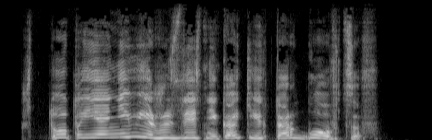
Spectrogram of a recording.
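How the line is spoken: Grumbling. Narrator (Russian): проворчал Рокша

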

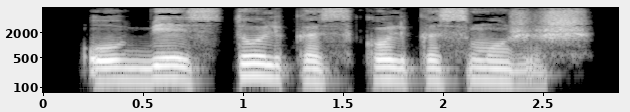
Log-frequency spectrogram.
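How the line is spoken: Plain. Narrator (Russian): сказал он

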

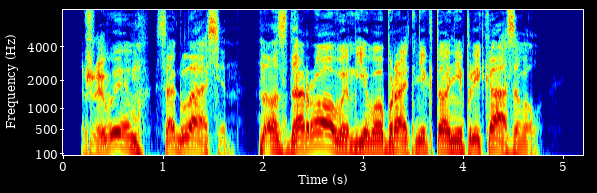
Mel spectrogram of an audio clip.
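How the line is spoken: Loud laughing. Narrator (Russian): расхохотался командующий

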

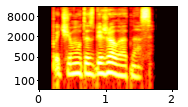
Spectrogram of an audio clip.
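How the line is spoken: Quiet, troubled question. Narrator (Russian): тихо спросил он, озвучивая, наконец, то, что так мучило его в последние две седмицы

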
